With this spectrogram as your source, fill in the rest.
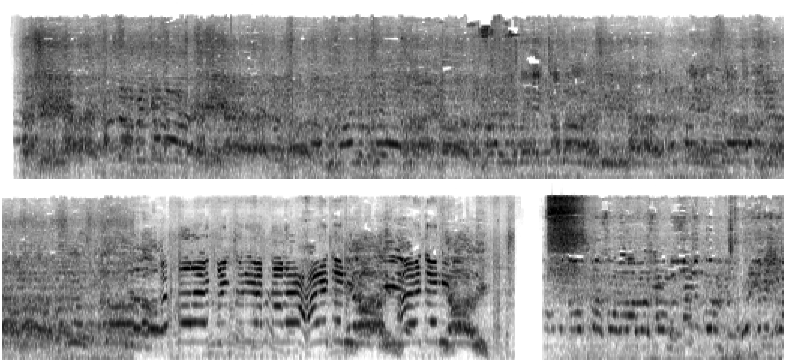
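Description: A large crowd of men chants slogans loudly outdoors.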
